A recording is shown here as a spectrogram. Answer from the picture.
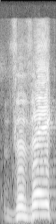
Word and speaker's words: Vivek: name is Vivek ramaswamy it's Vivek it rhymes with cake as some of you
